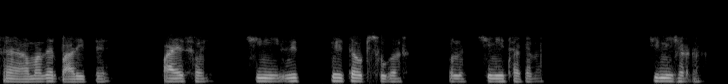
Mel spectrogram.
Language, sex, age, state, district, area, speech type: Bengali, male, 60+, West Bengal, Purba Medinipur, rural, conversation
